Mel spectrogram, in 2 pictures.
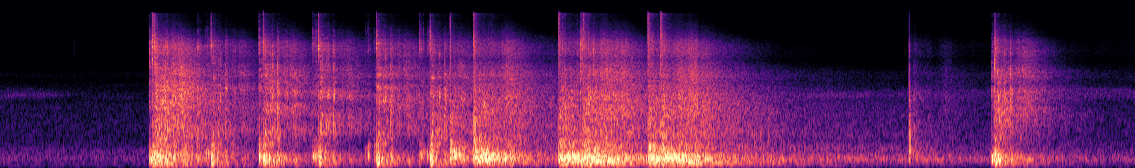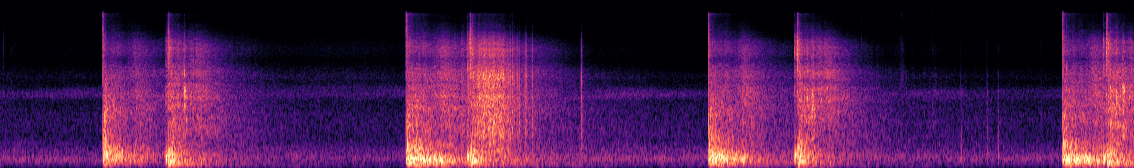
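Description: Aerial fireworks shells bursting overhead. A rapid volley of sharp bangs starts about a second and a half in, then single and paired booms follow every few seconds, each trailing off in a fading echo.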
